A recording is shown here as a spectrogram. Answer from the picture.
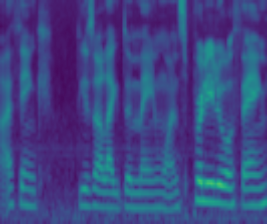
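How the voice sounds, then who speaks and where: A woman with a French accent and fairly even intonation. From France. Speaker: model and influencer. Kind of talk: casual interview chat.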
